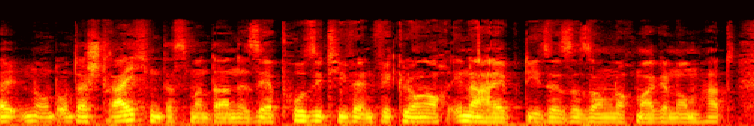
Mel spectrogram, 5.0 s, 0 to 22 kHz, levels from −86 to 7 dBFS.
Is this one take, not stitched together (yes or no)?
yes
